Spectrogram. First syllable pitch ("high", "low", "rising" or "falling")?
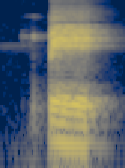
low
